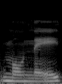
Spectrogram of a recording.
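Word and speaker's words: Monat: anti-money han anti-monetan monehan monet is a lot easier to say than monet but i just recently found out that monet is the way to correctly pronounce it so and then she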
